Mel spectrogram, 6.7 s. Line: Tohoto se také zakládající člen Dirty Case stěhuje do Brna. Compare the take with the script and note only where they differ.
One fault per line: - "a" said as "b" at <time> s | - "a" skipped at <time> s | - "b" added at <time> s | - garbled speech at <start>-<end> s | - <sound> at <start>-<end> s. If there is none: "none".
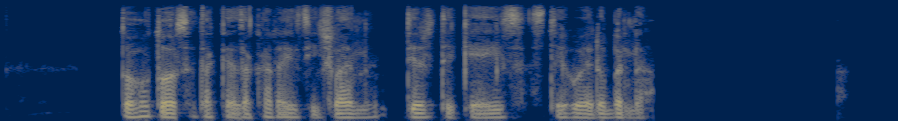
none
